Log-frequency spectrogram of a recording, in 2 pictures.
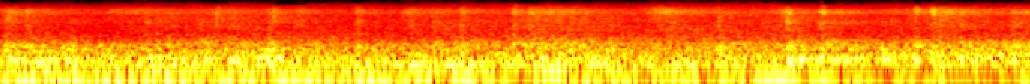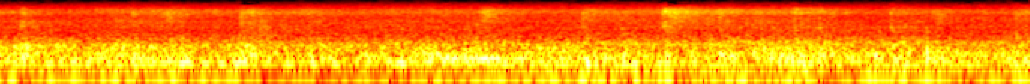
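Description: Small wheels rumble steadily across a hard floor.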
